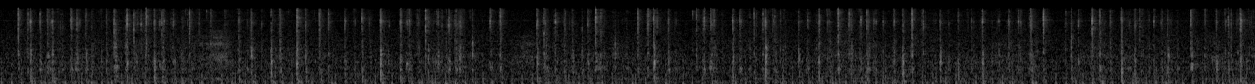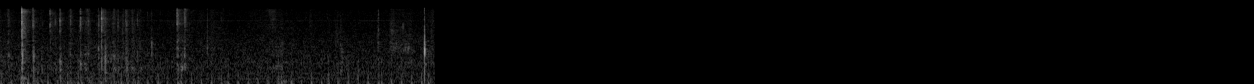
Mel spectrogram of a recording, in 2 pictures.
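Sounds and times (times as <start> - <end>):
fingers typing on small keyboard: 0.2 - 14.5.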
